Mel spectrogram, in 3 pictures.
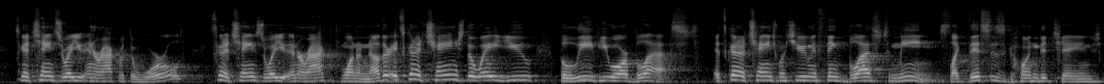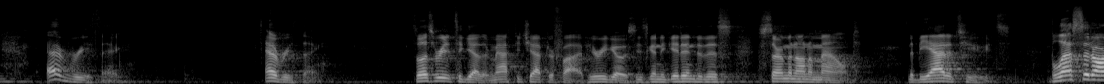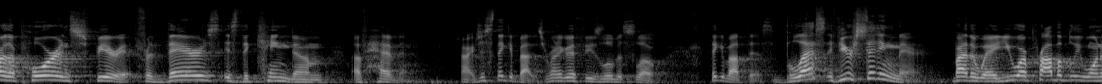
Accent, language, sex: American, English, male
